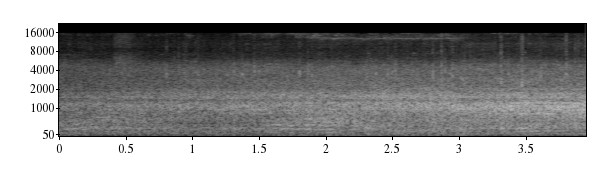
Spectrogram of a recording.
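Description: A small electric model locomotive hums as it approaches.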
